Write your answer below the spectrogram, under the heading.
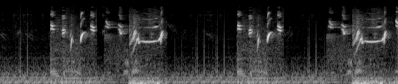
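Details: European goldfinch giving short field-style ('campero') song phrases, played to young goldfinches so they learn it: brief clusters of sharp, liquid twitters about a second apart, over a low rumbling background.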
